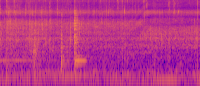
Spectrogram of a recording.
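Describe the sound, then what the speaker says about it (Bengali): Onions crackle and sizzle steadily in hot oil, with a few scraping stirs from a utensil against the pan. "এখন পেঁয়াজটা ভেজে নিচ্ছি"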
